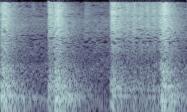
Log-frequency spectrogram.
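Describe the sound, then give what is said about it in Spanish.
A procession band of bugles and drums, a band, pounds out three heavy, booming drum beats at a steady pace over a constant low rumble as it moves off along a street; the bugles are not clearly distinguishable. “donde deja camino y nos dice adiós … para dar paso al tramo del paso de palio.”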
